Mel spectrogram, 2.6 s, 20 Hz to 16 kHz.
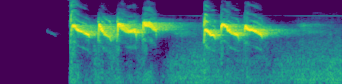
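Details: On 8 January 2022, a white-eye stabilizing its form opens its song with two quick bursts of high, sweet twittering notes, four then three, each slurring downward, over a faint hiss.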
